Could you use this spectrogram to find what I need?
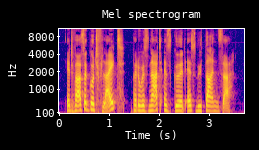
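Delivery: put-on thick Austrian accent. Quoting a man's answer at a press conference after his crash, thick austrian accent. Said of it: "in his thick Austrian accent".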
